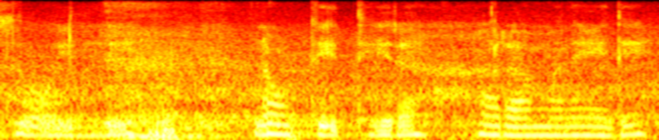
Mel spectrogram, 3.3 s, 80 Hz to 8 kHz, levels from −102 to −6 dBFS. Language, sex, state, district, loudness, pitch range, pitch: Kannada, male, Karnataka, Mysore, -15 LUFS, 180-195 Hz, 185 Hz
